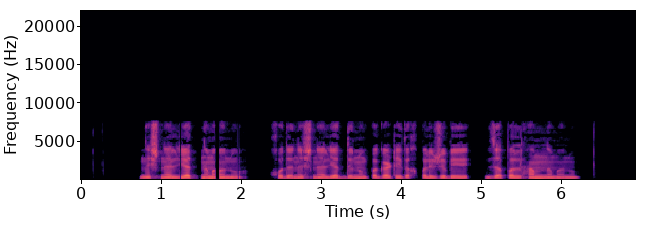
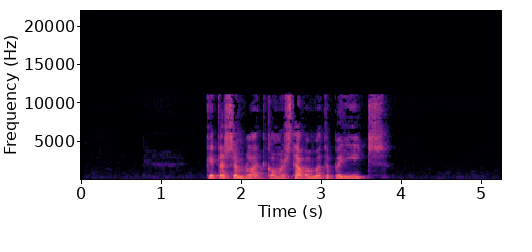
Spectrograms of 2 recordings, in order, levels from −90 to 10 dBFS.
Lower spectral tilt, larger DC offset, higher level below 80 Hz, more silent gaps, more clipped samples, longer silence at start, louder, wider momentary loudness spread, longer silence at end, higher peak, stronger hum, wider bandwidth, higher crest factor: about the same, -4 dB/octave vs -4 dB/octave; neither; about the same, -68 dBFS vs -72 dBFS; first, 2.19-2.37 s, 4.22-4.26 s, 4.89-5.05 s vs none; neither; second, 0.75 s vs 1.6 s; second, -30 LUFS vs -24 LUFS; about the same, 9 LU vs 11 LU; second, 0.7 s vs 1.45 s; second, -12 dBFS vs -8 dBFS; neither; second, 8 kHz vs 11.5 kHz; about the same, 20 dB vs 20 dB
